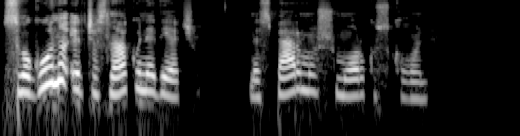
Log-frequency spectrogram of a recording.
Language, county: Lithuanian, Telšiai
